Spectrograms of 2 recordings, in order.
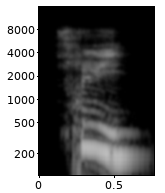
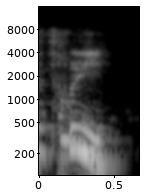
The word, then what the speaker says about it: fruit: Agora eu adiciono o i ali, que é mudo, né? Então, vai ficar o quê? Fruit, fruit, fruit, le fruit.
